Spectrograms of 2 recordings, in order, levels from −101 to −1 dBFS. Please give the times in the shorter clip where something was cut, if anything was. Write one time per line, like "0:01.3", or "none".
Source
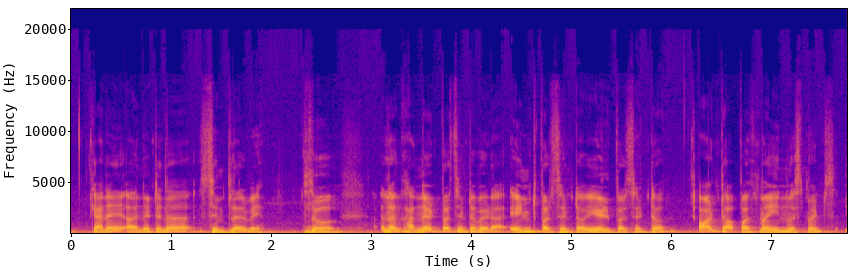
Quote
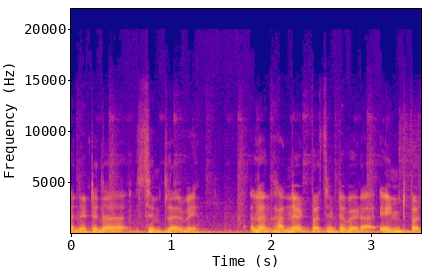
0:01.5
